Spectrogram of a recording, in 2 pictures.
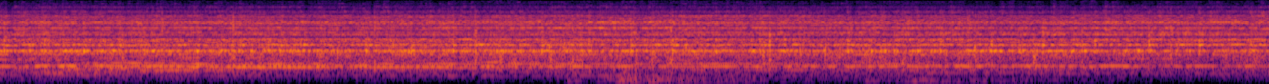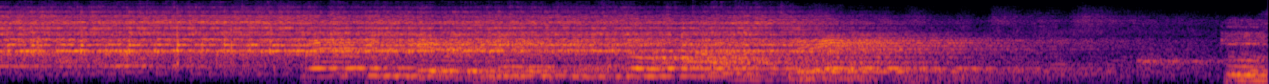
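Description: A single long, high, held vocal cry that glides up at its start and stays on one pitch for about seven seconds. Speaking voices come in under it toward the end, and then it fades.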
